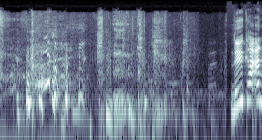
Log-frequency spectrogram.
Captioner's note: men laughing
